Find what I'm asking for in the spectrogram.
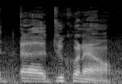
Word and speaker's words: Ducournau: This is Julia Ducournau. Yeah. I probably butchered that. – That sounds about right.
